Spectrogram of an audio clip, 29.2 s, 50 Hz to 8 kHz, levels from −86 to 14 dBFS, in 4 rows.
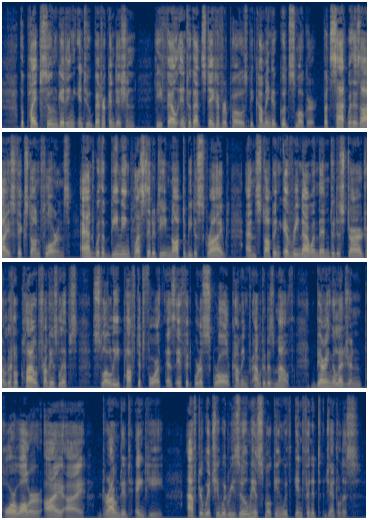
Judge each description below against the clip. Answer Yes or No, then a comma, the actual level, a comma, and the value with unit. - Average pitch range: Yes, average, 3.9 semitones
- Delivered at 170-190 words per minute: Yes, average, 175 wpm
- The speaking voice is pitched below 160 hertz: Yes, low, 135 Hz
